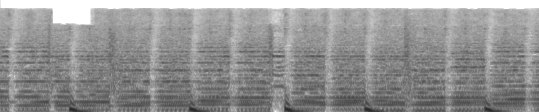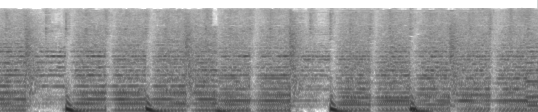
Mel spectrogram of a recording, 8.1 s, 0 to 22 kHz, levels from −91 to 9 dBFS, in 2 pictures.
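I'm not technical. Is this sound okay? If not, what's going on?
No. This is damaged data in a compressed stream: some stored bits were corrupted, so the player briefly loses its place and has to find where it can resume. That causes short blips at 0.38–0.43, 2.00–2.05, 5.62–5.68 and 7.94–8.00 seconds.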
